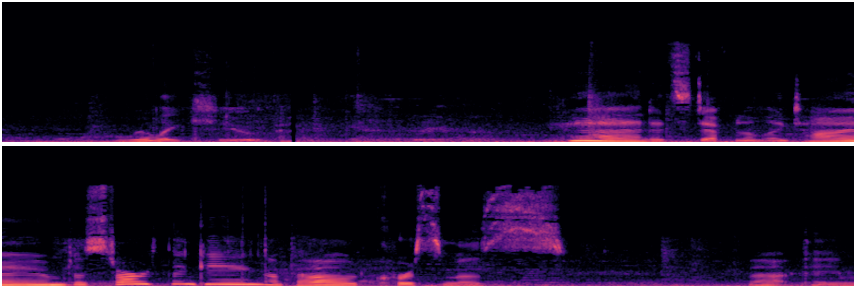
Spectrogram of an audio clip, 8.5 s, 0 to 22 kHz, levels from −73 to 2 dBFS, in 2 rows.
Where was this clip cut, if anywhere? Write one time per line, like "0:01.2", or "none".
0:01.5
